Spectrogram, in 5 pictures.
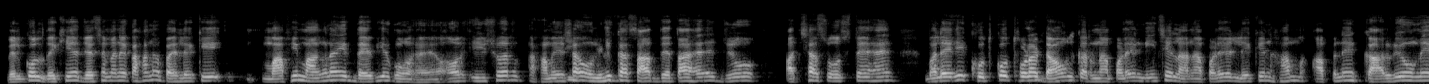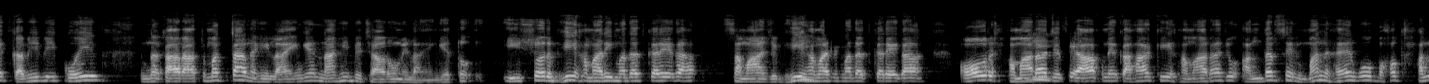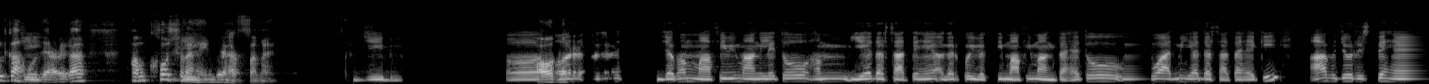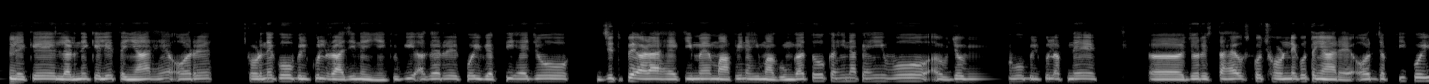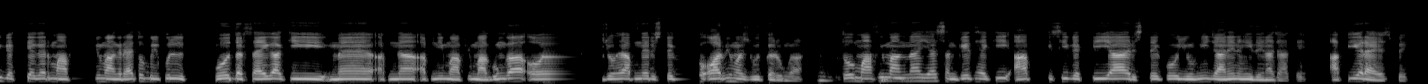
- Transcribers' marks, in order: mechanical hum; in English: "डाउन"; static; tapping; distorted speech; other noise
- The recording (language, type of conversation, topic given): Hindi, unstructured, झगड़े के बाद माफ़ी क्यों ज़रूरी होती है?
